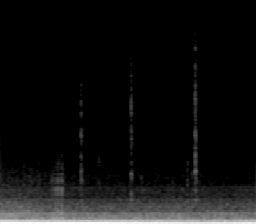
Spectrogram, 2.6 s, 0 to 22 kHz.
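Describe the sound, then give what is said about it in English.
Steady engine drone inside a car cruising in fifth gear at 2500 RPM in the right lane of a highway with the windows rolled up, a low, even hum with road rumble underneath, unbroken and without talk. “That's windows up. Same kind of thing, guardrail on the right, right lane, 2500 RPMs in fifth gear.”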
